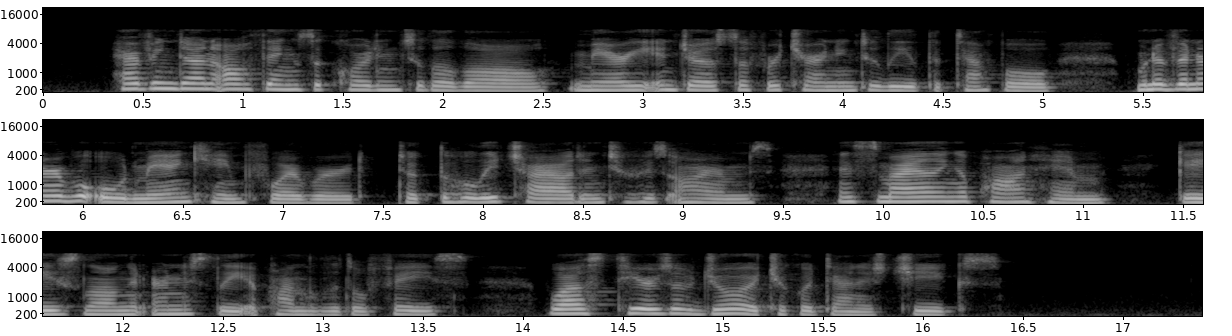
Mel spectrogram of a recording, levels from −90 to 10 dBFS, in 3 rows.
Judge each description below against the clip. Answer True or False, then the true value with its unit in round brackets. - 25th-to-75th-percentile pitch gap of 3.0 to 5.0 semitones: True (3.4 semitones)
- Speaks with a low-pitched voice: False (185 Hz)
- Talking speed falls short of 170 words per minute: False (175 wpm)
